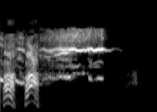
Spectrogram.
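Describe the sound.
A voice imitates the shrill, comic scream of a banana: two quick squawking bursts rise into a long, high, strained wail that holds steady, then cuts off with a small squeak at the end.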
